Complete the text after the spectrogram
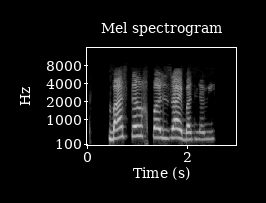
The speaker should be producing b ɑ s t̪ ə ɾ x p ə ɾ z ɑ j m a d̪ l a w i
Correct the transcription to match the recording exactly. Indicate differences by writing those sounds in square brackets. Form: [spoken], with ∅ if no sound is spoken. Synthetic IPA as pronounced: b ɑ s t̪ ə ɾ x p ə [l] z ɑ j [b] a d̪ l a w i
